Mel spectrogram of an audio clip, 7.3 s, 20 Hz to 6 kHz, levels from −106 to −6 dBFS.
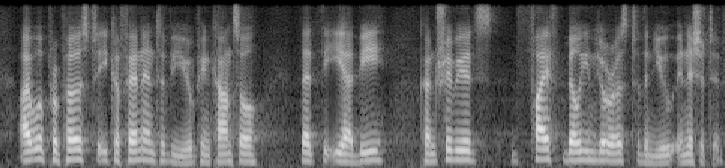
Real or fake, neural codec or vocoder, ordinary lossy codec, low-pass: fake; codec, 16 kHz, 0.3 kbps, FocalCodec; none; 5.4 kHz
